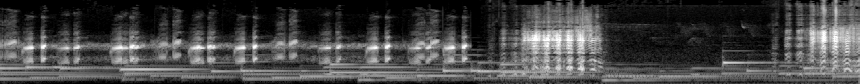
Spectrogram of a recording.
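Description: Tree frog croaking in a fast run of about five croaks a second, then giving a louder rattling call about five seconds in, over background music. A sheep bleats near the end.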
